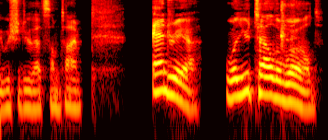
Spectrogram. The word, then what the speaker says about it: Andrea: you do okay Andrea is my name pronounced Andrea but I do love when Miriam pronounces it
